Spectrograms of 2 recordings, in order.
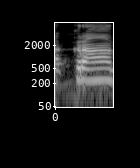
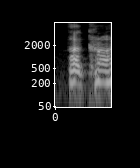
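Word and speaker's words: तक्रम्: गुरुजी ने सिखाया हमको, इनका उच्चारण तक्रम नहीं करना, तक्रा, थोड़ा आ का उच्चारण लाना है, क्या करना है, आ का उच्चारण लाना है, तक्रा करना है।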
